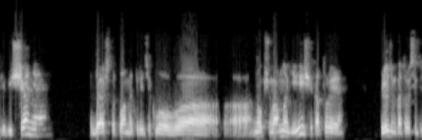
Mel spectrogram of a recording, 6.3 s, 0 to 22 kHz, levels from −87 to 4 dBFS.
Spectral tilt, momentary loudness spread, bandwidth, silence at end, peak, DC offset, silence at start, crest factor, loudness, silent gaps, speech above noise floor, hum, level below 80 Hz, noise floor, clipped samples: -4.5 dB/octave; 9 LU; 8.6 kHz; 0 s; 0 dBFS; under 0.1%; 0 s; 14 dB; -13 LUFS; none; 60 dB; none; -60 dBFS; -73 dBFS; under 0.1%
